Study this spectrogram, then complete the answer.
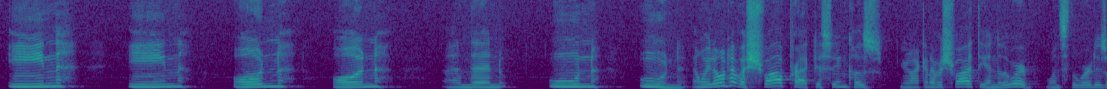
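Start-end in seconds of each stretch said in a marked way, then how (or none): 0.1-3.8 loud, separate syllables for practice; sounding out syllables. Shown as a demonstration. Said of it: "sound it out like this". 5.5-6.9 "un" held firmly as a drill; sounding out syllables. Shown as a demonstration. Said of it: "sound it out like this".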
